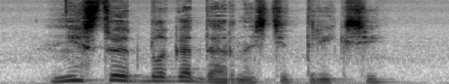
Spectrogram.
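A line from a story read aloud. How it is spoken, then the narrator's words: Soft reply. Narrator (Russian): мягко ответила Твайлайт Спаркл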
